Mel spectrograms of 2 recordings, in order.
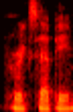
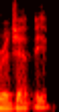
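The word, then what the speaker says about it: Rexhepi: show was published that i had incorrectly pronounced the name of the founder of akrivia as rexep rexeppe it turns out it would be pronounced and i'm probably going to butcher this as well if you speak albanian but i was told it's regep the regepi so my apologies i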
